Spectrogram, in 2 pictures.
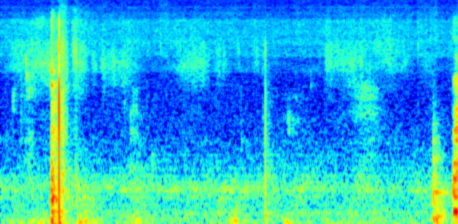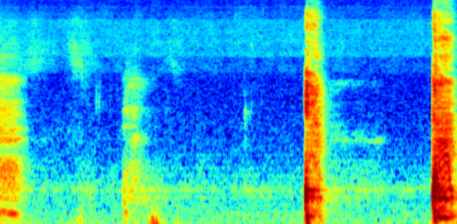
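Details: Sick person's barking cough: several harsh, abrupt coughs and throat-clearing sounds with silent gaps, with gagging and spitting.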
